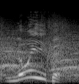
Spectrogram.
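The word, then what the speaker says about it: Leube: It's Loibe, where we spent ages over, it was all Aaron Hanare's fault of how do you pronounce Oscar Loibe's last name.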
